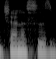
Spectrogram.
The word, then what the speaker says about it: Genesis: It's just at Genesis B. You spell that G-E-N-E-S-I-S, the letter B, the letter E, and that's Twitter, Instagram, everywhere.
